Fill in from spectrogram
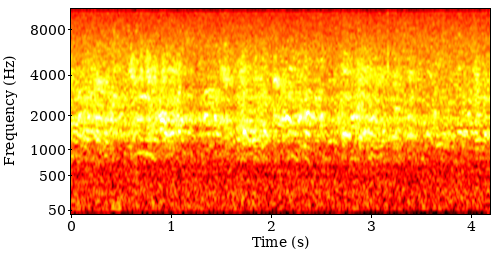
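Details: Wild geese passing over harvested corn stubble: a constant overlapping babble of honks from a large flock, some calls rising and falling, over a faint low hiss.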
